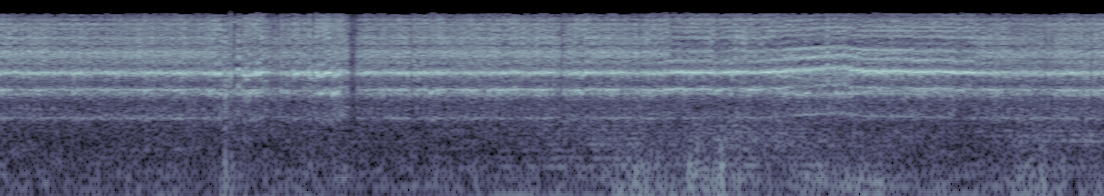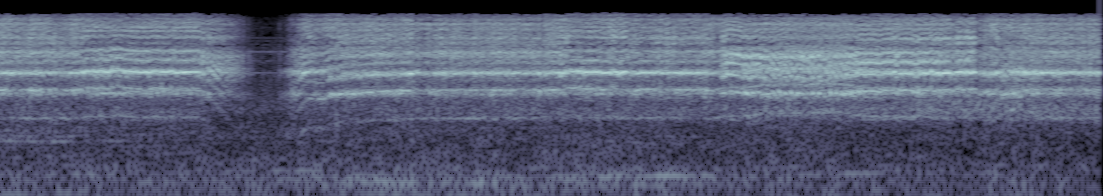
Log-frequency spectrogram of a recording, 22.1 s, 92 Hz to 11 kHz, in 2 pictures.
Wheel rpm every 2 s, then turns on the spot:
160, 160, 160, 160, 160, 160, 100, 140, 160, 160, 160.
none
